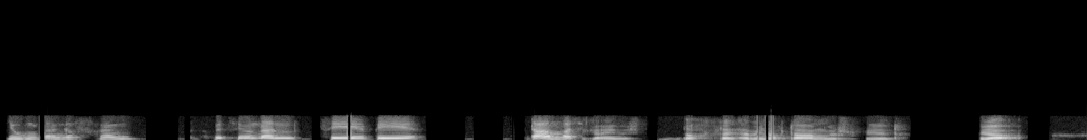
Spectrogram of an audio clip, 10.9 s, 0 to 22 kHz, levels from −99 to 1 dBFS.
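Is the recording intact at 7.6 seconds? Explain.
No. From 7.58 to 7.74 s there is packet loss filled with silence. About 80 ms of sound is missing, scattered across 160 ms, with the longest gap 40 ms. That fits four lost 20 ms packets replaced by silence. The gaps chop the sound with hard edges.

This moment also sits inside a section at the wrong speed, running from 5.83 s to the end. It plays at 0.621 times normal speed, so it drops about seven semitones and drags. The likely cause is playback against the wrong clock.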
